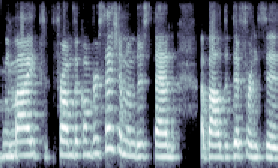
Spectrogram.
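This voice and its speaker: A woman with an Israeli accent against a quiet background. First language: Hebrew. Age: young. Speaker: communications director and religious movement representative. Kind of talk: presentation. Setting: synagogue event with audience, microphone. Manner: halting, many fillers.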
